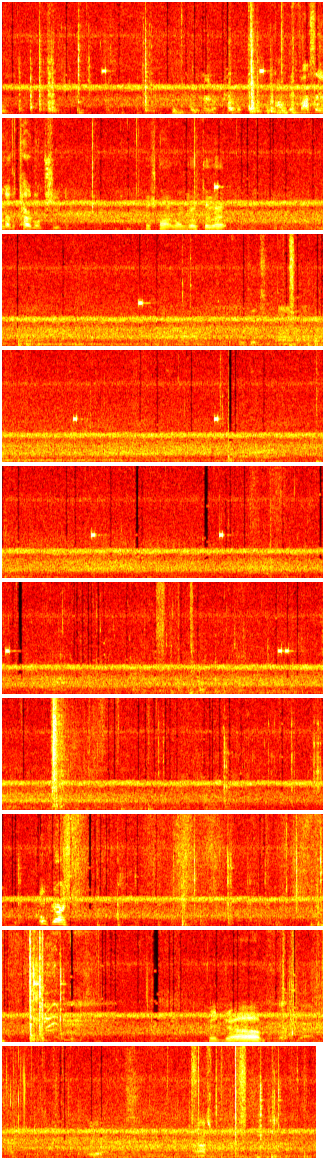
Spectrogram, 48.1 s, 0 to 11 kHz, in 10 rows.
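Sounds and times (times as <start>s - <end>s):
constant high whine: 0.0s - 48.0s
even drone: 1.0s - 36.3s.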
